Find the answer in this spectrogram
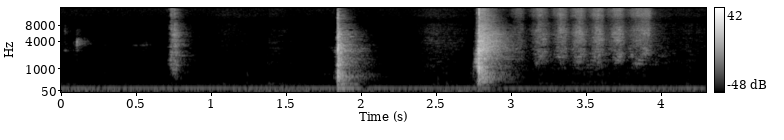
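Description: A man drinking beer from an aluminium can: quiet swallowing and handling sounds, with a short sharp sound about two seconds in and a louder one just before three seconds, followed by a breathy rush of air that fades over about a second. A steady low hum runs underneath.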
